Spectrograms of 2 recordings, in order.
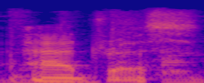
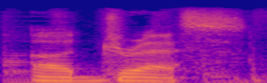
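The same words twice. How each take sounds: First: The stress is on the first syllable. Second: The stress is on the second syllable.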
